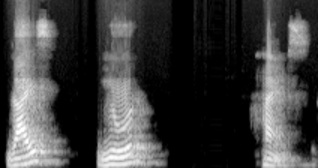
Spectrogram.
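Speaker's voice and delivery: slow, with a long pause after each word; word-by-word dictation. Shown as a demonstration. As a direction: dictate "raise ... your ... hands" for writing. (शब्द-दर-शब्द रुककर लिखवाते हुए)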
